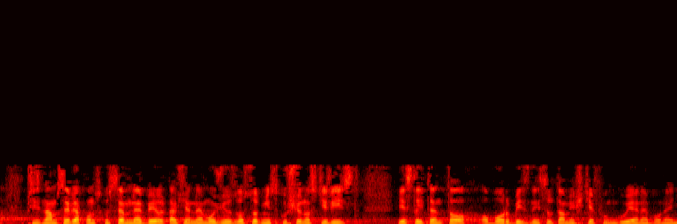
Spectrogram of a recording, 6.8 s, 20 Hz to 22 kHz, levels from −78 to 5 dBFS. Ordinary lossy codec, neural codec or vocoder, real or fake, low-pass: MP3, 24 kbps; none; real; 7.2 kHz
